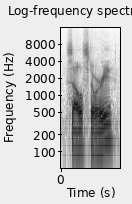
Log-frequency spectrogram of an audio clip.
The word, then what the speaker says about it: clerestory: Things that make this building unique are the, I forget the pronunciation, clerestory? Cell story. Sa? Cell story. Go ahead, try again. Cell story. Cell story?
